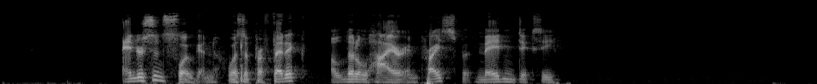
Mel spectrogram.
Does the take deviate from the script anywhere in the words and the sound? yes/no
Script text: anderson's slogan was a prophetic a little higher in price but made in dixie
no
